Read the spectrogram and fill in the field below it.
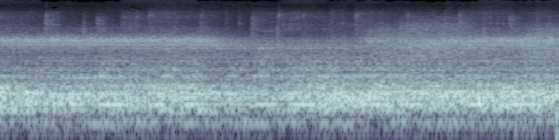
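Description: Explosions boom from a video game.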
